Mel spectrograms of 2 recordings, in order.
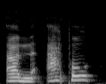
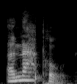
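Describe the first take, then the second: First: "an apple" with "an" cut off from "apple"; separate words. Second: "an apple" as one word, a-napple; joined words. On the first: Teacher repeats the unlinked way, "an apple" apart. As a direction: leave a small break before "apple". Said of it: "Instead of saying". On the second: Teacher repeats the linking, "an apple" joined up. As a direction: slide the n of "an" into "apple". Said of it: "easy to join them together". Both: Shown as a demonstration.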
